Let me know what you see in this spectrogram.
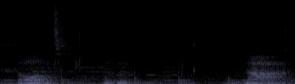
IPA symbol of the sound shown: ɑː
